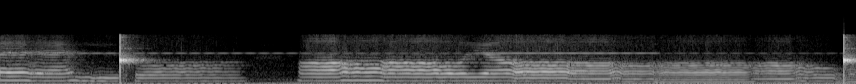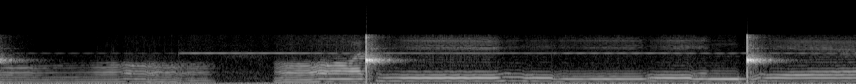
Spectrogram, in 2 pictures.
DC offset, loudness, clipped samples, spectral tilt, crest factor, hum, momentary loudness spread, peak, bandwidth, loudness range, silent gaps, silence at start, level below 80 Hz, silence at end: 0.9%; -24 LUFS; under 0.1%; -3 dB/octave; 24 dB; none; 20 LU; 0 dBFS; 4.3 kHz; 6 LU; none; 0 s; -44 dBFS; 0 s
